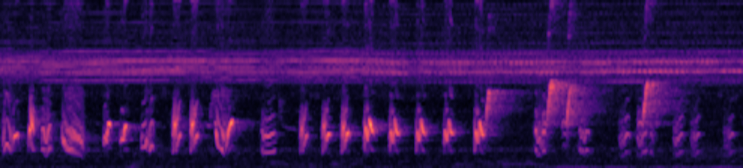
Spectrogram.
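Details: Bulbul lure recording for trapping, with a rapid series of loud, bright, slurred chirps repeated about four times a second, then a few higher swooping notes near the end.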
